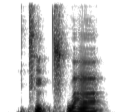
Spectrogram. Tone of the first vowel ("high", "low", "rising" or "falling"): high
